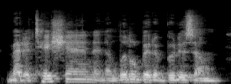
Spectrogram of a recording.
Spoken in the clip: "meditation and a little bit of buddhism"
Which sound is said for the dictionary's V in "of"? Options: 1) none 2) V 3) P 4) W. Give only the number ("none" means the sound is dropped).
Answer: 2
